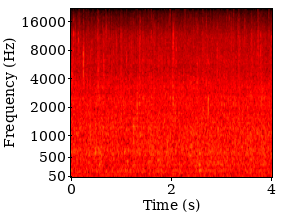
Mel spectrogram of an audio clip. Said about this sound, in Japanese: 雨音もいい感じに聞こえてくるようになったし、寝たらきっとすっきりするよ。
